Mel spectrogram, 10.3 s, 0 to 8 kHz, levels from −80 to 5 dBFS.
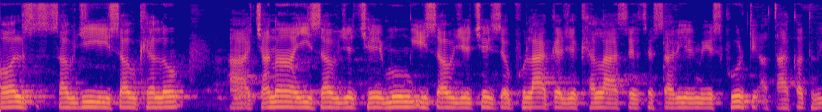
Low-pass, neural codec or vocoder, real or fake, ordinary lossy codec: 7.2 kHz; none; real; none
